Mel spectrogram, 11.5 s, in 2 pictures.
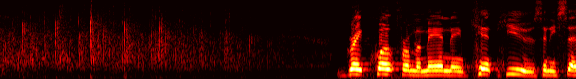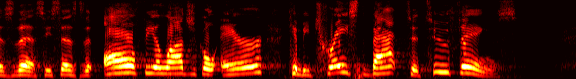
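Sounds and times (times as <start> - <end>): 
crowd clapping: 0.0 - 3.0
speech: 3.5 - 11.0.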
